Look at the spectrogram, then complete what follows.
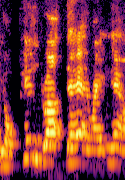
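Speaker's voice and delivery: plain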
